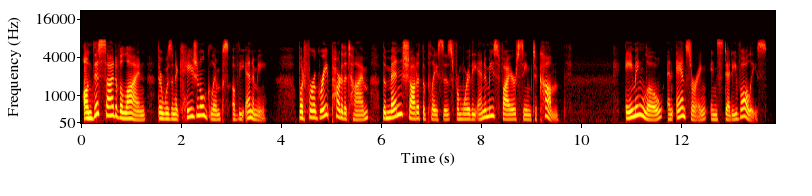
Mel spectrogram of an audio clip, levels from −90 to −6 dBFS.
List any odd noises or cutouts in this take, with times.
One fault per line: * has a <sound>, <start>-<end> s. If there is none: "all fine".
all fine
